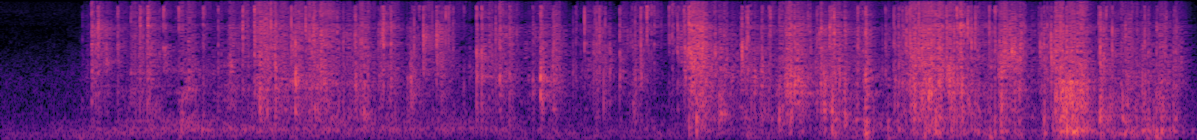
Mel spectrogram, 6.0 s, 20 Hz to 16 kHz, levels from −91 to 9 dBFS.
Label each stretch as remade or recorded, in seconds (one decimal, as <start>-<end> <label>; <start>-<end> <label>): 0.0-0.7 recorded; 0.7-1.9 remade; 1.9-6.0 recorded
